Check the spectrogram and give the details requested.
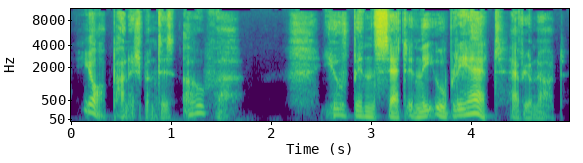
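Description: A man voicing a smooth, falsely kindly prefect in an audiobook, soft and whispery, with measured, condescending phrasing. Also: fairly low pitch, huge pitch swings, no echo, studio quality, exaggerated voice. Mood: silky, soothing. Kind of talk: audiobook character acting.

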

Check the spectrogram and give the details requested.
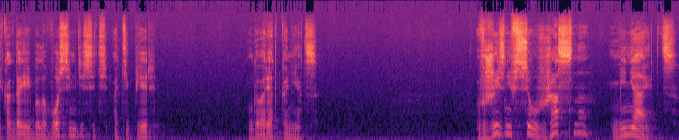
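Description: An actor playing a witty, vain aging playwright in a 1960s Russian radio play, ironic and deliberate, with mock-tragic pauses. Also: male voice, fairly low pitch, slightly rough, full character voice. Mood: grieving, subdued. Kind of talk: 1960s Russian stage radio play, letters performed aloud.

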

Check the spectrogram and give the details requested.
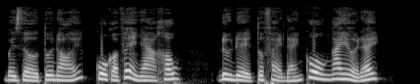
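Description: A woman voicing a cold, brutal husband who barks curt orders in a loud, dry recording. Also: medium pitch, brisk, no room sound, natural voice. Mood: harsh.

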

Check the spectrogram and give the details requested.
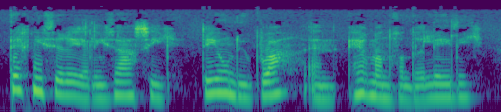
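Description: A woman reading a scripted radio announcement in a formal, measured manner. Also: deep voice. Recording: dull archival radio sound.

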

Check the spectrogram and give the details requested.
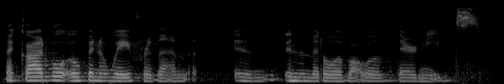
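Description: A woman's voice: low voice, slow, gravelly. Woman interpreter in a reverberant hall. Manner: steady, plain relaying of the pastor's words. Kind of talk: live sermon interpretation.

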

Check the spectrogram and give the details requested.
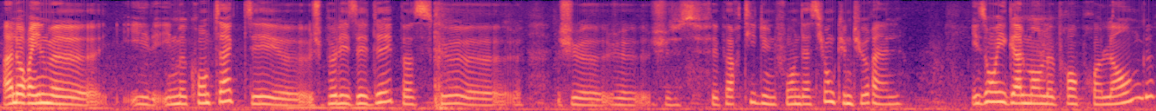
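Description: A woman's voice: mid-range voice, unhurried, mellow, a little hiss or hum. A woman interpreting an interviewee's answers into French, plainly and in the first person.

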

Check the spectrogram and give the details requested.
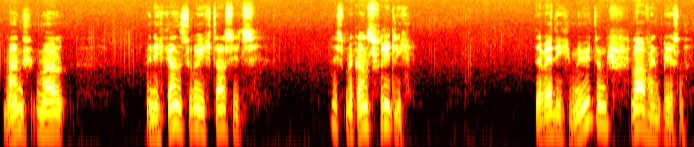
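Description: A man's voice: medium pitch, animated, slow pace, pauses often, a little mellow, poor audio. A man playing an ailing, stubborn, brooding old husband in a radio play, laconic and weary, with a southern German, Bavarian accent. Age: older. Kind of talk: naturalistic radio play acting.

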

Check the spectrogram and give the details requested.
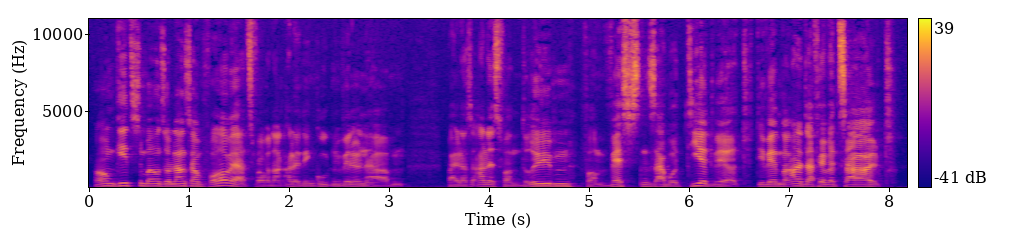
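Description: An actor playing a suspicious, dogmatic pub landlord in a German radio drama, preachy and self-righteous. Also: male voice, medium pitch, expressive, a little fast, a bit bright, lightly acted.

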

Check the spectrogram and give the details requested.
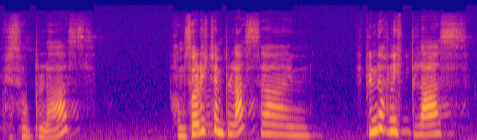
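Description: An actress playing a wounded, secretive young daughter who longs and seethes in a radio drama, often hushed and drawing out her phrases. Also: high-pitched, lively intonation, measured pace. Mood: defiant denial. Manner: hushed, echoing repeated phrases, drawn out. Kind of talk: literary radio drama, whispered inner monologue.

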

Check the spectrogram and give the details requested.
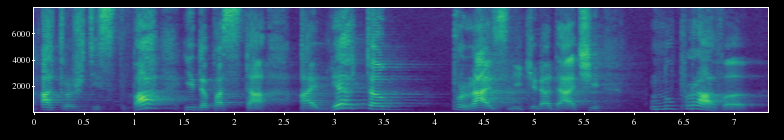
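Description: High, fawning young clerk. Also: male voice, a bit bright, exaggerated voice. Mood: fawning enthusiasm. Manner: deferential, mincing, unctuous. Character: obsequious, cautious young clerk, sly flatterer. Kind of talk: 1950s classical radio theatre acting in verse.

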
